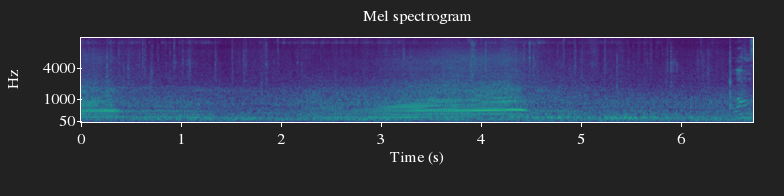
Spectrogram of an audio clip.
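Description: A 3-litre, 400 hp car engine revs high, a loud droning whir whose pitch climbs steadily before easing off, heard close and continuous with no talking over it.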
